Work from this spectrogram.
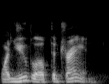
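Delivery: ordinary talk, nothing marked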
